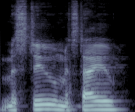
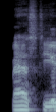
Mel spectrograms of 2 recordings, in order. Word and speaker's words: Masthew: Mastayu? Masthew. It's Masthew. exactly And what you're thinking. It's like the ship, mast, hewn.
